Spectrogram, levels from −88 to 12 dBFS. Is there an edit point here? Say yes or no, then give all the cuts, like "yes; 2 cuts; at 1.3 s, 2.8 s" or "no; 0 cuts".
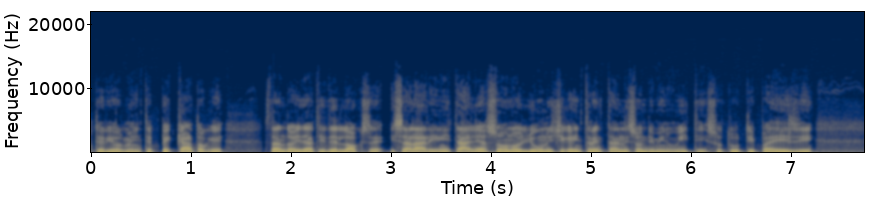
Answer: no; 0 cuts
